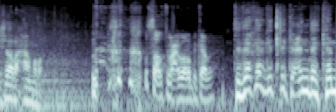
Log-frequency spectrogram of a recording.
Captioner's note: laughs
